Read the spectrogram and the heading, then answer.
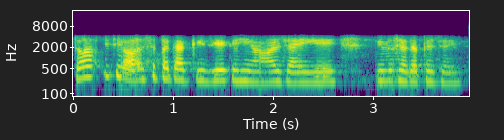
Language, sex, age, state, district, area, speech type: Hindi, female, 18-30, Madhya Pradesh, Narsinghpur, rural, conversation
